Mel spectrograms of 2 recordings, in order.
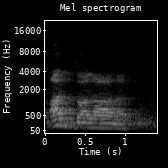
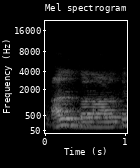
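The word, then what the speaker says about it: الضلالة: And when you pronounce ad-dalalatu. Okay? Because when al is put, then one dhamma goes away. And also you do not pronounce al-dalalati because dot changes the sound of lam.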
